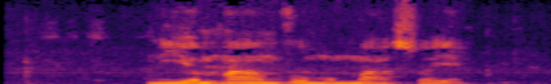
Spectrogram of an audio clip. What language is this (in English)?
Kinyarwanda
